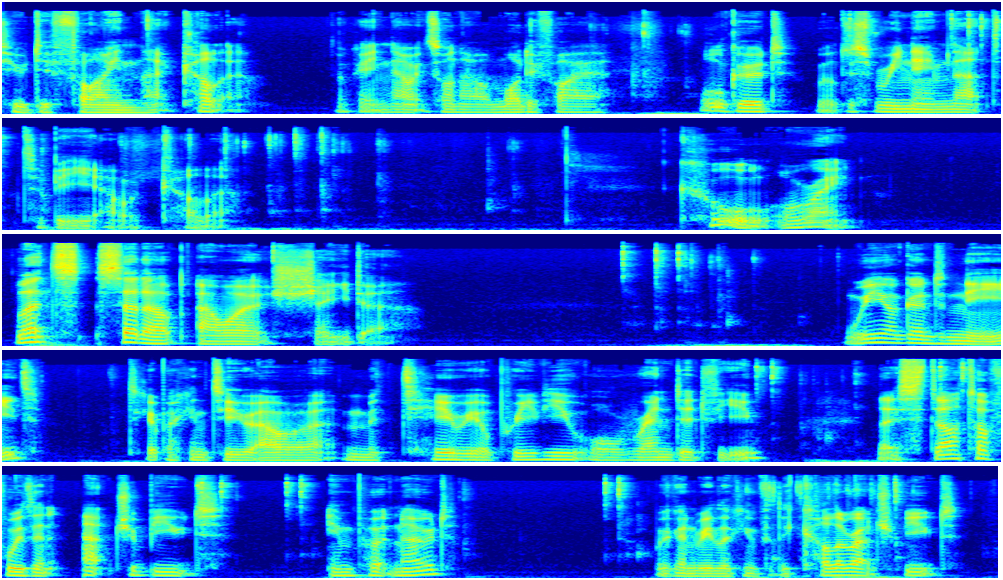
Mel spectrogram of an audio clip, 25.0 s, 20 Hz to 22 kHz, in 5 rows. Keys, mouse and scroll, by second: 0.2-1.1 drag, 3.1 n, 4.1 click, 4.6 click, 4.7-6.3 drag, 6.6 ctrl+s, 7.3 n, 9.6-10.1 middle drag, 11.2-13.0 drag, 13.1 click, 13.3 ctrl+s, 13.8 middle click, 14.4 middle click, 15.2 z, 16.7 z, 17.9-18.5 middle drag, 18.6 click, 18.9 shift+a, 21.6 ctrl+middle click, 22.2 middle click, 22.8-24.2 drag.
